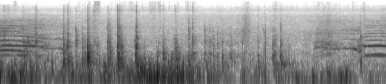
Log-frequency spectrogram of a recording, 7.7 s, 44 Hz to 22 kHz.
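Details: Goat kids from two groups, the young of Koharu and of Okayu, playing together in the exercise yard of a handmade goat farm in Japan on 13 June 2023; a harmonic bleat opens the clip and another closes it, with thumps and scuffling between.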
